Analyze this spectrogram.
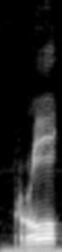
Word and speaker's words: rho: Nah, nilai hambatan kawat itu nanti bisa kita rumuskan sebagai R sama dengan Rho kali L per A. Ini bacanya Rho ya, hambat jenis ini.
